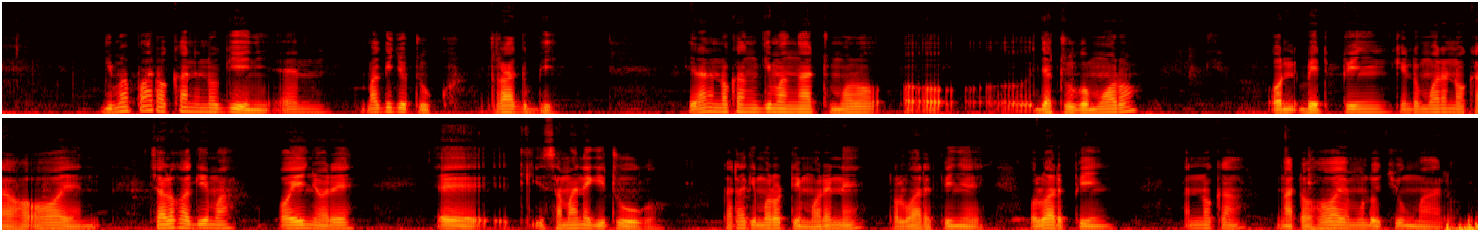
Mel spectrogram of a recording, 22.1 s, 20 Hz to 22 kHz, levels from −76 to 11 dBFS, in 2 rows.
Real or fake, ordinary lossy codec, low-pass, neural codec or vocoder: real; none; none; none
